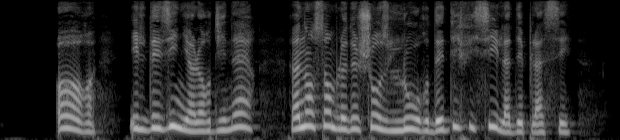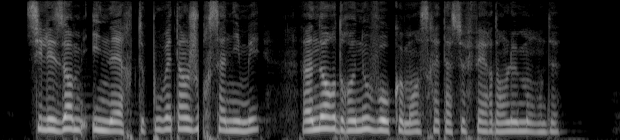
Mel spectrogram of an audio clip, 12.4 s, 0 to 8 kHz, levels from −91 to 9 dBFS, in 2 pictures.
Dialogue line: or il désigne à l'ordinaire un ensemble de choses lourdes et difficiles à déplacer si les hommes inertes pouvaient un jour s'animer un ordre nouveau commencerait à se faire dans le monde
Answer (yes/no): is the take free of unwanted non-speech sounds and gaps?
no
